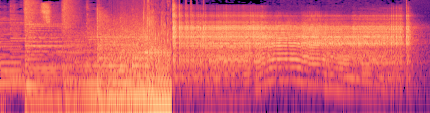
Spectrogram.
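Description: Background music that builds in loudness, then changes abruptly under two seconds in to a steady, sustained passage with sweeping pitch.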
